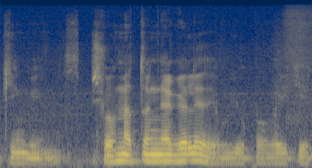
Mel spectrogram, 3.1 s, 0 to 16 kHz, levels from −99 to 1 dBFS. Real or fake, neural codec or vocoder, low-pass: real; none; 14.4 kHz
